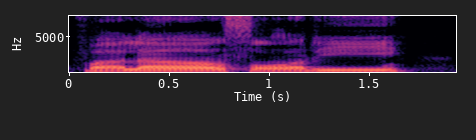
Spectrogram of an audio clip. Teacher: Ya dibaca tarkik, baca tipis. Tipiskan huruf ro-nya. Fala sori. Ri dibaca panjang.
